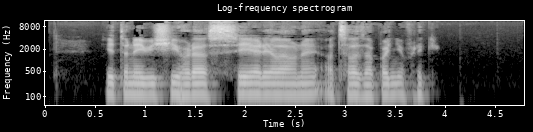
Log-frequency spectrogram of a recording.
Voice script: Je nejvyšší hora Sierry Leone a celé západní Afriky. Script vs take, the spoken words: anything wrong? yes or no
yes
